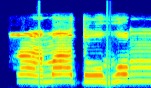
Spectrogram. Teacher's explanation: Ma pertama tidak panjang, ma kedua yang panjang.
